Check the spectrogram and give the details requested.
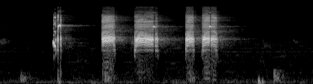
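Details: Calling partridge used to excite a pet bird into answering: one sharp opening note, then four raspy, ringing syllables in two quick pairs, ending with faint soft clicks.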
